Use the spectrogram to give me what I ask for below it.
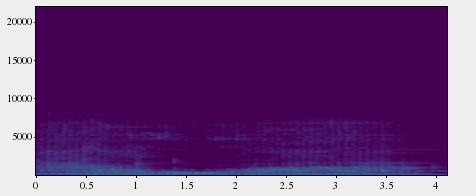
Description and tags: A predator like sound I made with my mouth, slowed it by 50% and than added reverb effect.
predator, beast, snarl, growl, monster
